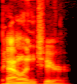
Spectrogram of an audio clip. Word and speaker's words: Palantir: How do you pronounce it? Palantir. – Palantir, yeah.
